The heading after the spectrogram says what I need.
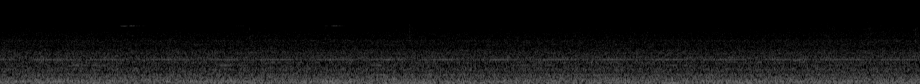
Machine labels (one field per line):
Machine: fan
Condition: abnormal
